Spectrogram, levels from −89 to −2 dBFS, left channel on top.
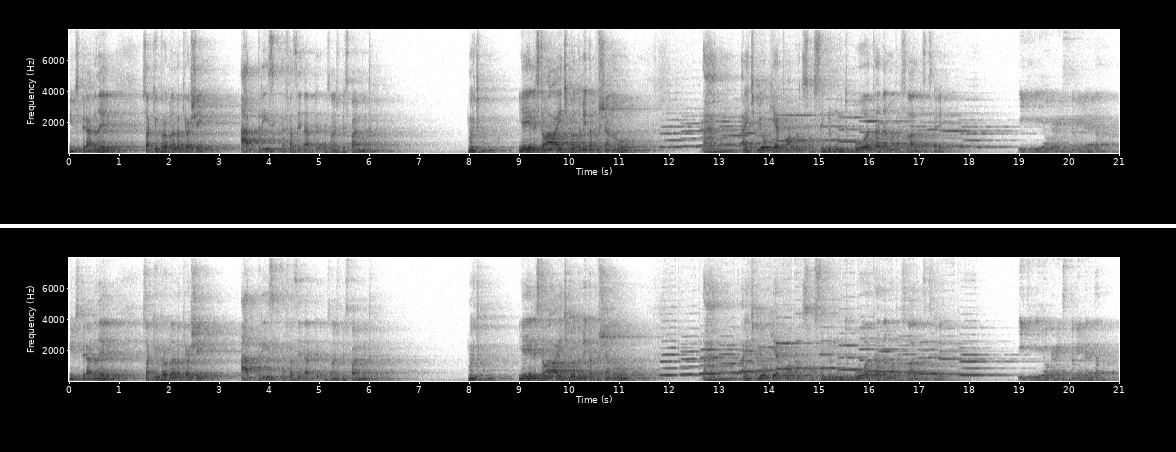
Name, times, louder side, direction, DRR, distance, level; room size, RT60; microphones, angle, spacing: voice 1, 0.0-2.7 3.4-6.2 8.0-8.4 9.0-11.2 11.8-11.9 12.6-17.5, left 1 dB, 30° left, 2 dB, 1.0 m, -25 dB
voice 2, 1.6-2.0 19.0-20.6, right 1 dB, 35° right, -5 dB, 1.3 m, -32 dB
Wind instrument woodwind instrument, 11.8-18.2, right 4 dB, 70° right, 0.8 m, -33 dB
19.0 x 7.2 x 4.7 m, 2.9 s
head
